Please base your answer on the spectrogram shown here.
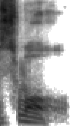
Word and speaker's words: swole: So, but when you annunciate that one syllable word, no one's really uh you don't hear them annunciating the L in swole. So, I respled it the way it sounds when we say it.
